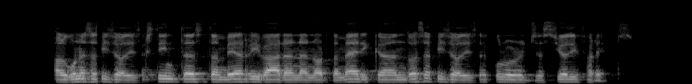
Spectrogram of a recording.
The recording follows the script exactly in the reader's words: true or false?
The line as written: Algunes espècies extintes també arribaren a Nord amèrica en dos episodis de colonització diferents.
false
